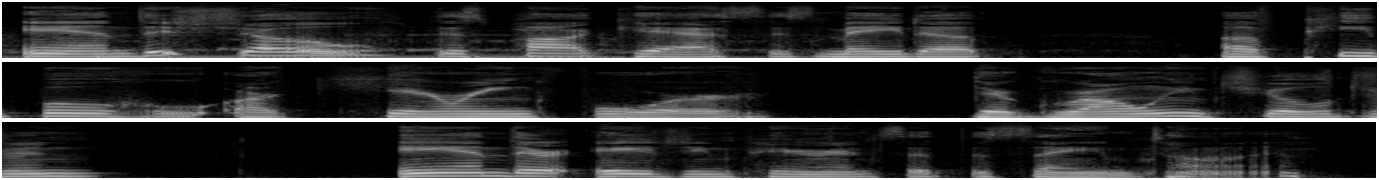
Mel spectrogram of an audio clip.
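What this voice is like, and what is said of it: Slightly hoarse voice. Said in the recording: “I'm a little bit hoarse”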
